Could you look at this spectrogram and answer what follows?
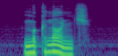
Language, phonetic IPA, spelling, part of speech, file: Polish, [m̥knɔ̃ɲt͡ɕ], mknąć, verb, Pl-mknąć.ogg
